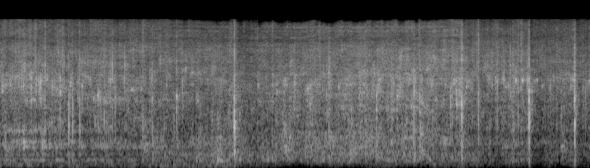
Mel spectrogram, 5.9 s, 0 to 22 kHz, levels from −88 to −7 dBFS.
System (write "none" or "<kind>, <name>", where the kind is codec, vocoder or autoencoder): autoencoder, DAC-VAE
